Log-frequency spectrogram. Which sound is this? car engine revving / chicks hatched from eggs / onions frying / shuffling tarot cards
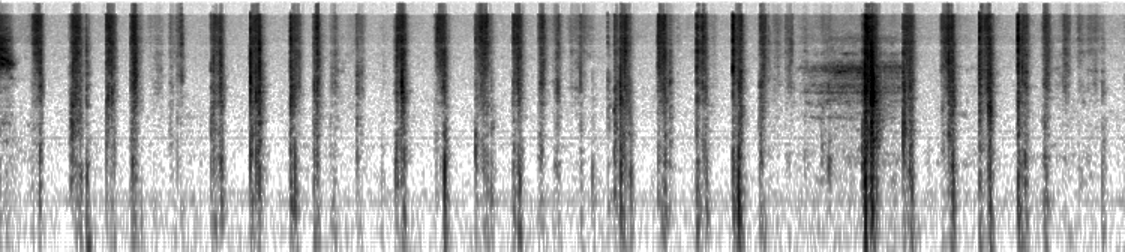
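shuffling tarot cards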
